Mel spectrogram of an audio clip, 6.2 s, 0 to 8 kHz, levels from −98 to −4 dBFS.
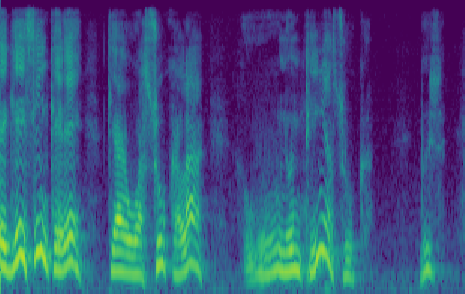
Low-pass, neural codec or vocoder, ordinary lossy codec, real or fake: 7.2 kHz; none; none; real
